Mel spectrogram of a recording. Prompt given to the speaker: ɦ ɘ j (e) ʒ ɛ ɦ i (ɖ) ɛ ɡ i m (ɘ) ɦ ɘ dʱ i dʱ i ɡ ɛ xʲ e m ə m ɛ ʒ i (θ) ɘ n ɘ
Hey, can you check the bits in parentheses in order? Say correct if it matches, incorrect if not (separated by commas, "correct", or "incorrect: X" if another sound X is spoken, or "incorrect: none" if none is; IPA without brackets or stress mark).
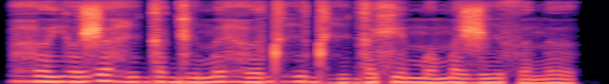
incorrect: ɘ, incorrect: ɡ, incorrect: e, correct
